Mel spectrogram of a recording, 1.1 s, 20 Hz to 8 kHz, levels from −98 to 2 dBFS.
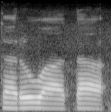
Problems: constant background noise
